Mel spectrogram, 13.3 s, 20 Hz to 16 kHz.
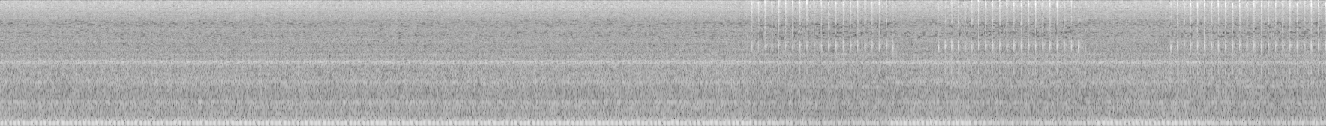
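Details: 1996 Ford Ranger 3.0L V6 lacking power, exhaust vibrating, lumpy uneven idle that sags further as each plug lead is pulled in a cylinder balance test; one cylinder is not firing.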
